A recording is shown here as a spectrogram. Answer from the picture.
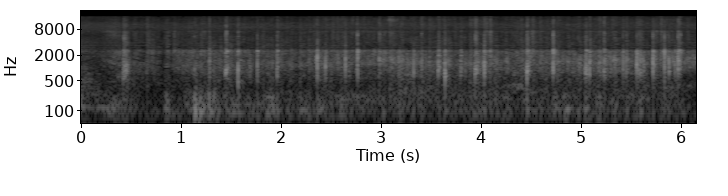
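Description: Whiteboard eraser wiping the board: faint, quick, irregular scrapes and knocks as it is rubbed back and forth over the surface.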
